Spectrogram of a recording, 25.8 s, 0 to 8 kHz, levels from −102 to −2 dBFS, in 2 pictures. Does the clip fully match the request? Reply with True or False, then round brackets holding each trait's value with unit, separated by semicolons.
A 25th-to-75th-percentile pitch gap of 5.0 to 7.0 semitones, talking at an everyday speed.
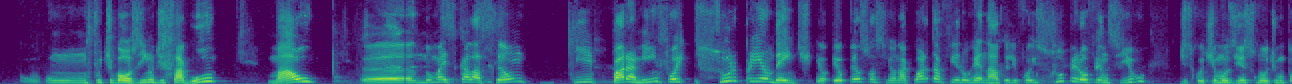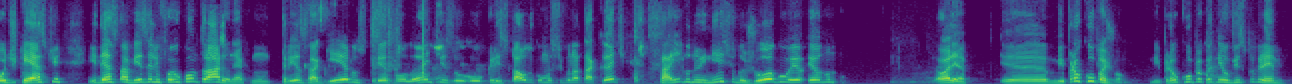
True (5.3 semitones; 165 wpm)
